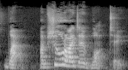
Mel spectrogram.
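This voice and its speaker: A woman voicing a prim, rude young girl who speaks loudly and indignantly. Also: mid-range voice, very animated, moderate pace. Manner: loud, indignant.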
